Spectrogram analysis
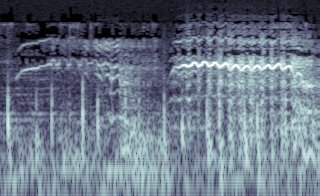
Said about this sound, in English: As he entered the alley, he heard Scout's familiar whinny. Steady, Silver. Silver responded to Scout and then led the way to the door of the wagon shed in the rear of Jason Fletcher's general store.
